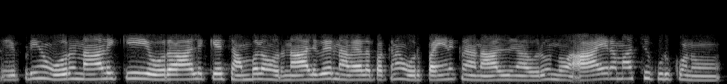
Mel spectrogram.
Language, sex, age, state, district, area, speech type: Tamil, female, 30-45, Tamil Nadu, Madurai, urban, conversation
